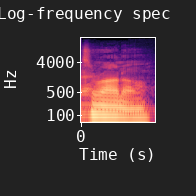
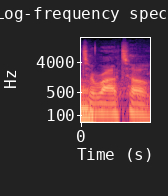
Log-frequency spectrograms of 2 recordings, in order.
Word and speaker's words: Toronto: I mean, since you guys are in my city, we don't pronounce the second T. Okay. Toronto. There you go. Toronto. There you go. Not Toronto. Yeah. That shows you're not from me. Take the T off, y'all.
